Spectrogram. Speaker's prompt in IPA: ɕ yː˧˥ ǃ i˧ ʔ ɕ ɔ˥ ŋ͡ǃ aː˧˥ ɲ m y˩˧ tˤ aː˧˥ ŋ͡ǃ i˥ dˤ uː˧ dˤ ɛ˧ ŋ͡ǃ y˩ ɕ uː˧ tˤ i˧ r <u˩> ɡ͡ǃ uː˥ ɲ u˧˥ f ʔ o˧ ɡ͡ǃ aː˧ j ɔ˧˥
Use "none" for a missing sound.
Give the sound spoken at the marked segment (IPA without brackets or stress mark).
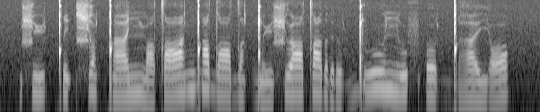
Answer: u˩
